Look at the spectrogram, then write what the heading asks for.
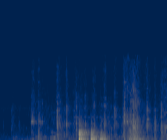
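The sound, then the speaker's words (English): A few quick raps on a door, followed almost immediately by the door opening with a rustle and clatter of movement, against a faint murmur in the background. “What's the point of knocking if you don't wait for an answer?”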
